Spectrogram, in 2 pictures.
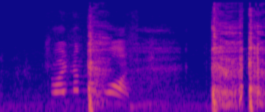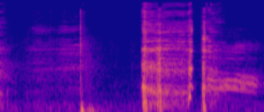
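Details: A brother repeatedly coughing outdoors during free kick attempts: a run of about six short, sharp coughs in quick clusters, with brief voiced sounds and outdoor noise between them; repeated dry coughing.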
